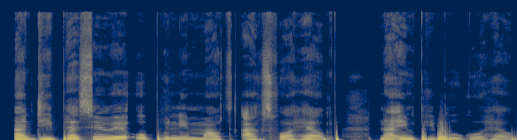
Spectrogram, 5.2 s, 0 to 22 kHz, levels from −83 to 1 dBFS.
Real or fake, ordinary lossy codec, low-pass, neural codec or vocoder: real; none; none; none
